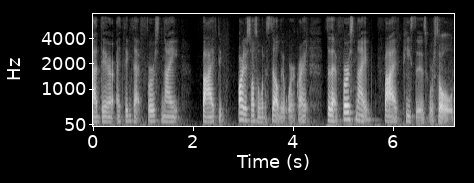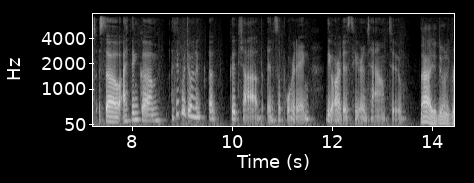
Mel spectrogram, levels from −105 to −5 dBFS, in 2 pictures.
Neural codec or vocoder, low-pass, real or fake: none; 7.2 kHz; real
